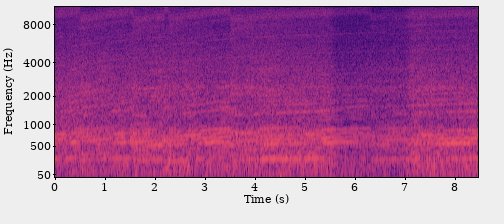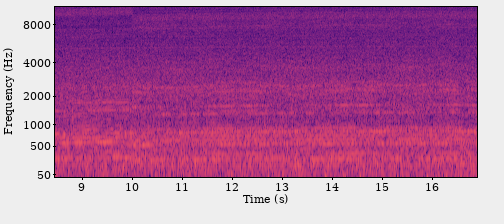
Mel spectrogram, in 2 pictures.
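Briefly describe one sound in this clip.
A racing car engine screams at high revs, rising through the gears with brief dips at each shift.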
